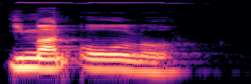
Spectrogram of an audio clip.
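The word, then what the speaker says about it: İmamoğlu: Genau jetzt wie der neue Oberbürgermeister von Istanbul heißt Iman Olu. Und das schreibt man Iman Oglu.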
